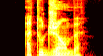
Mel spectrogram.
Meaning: as fast as one's legs could carry one, at full speed, as quick as one can
- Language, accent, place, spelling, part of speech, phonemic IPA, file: French, France, Lyon, à toutes jambes, adverb, /a tut ʒɑ̃b/, LL-Q150 (fra)-à toutes jambes.wav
